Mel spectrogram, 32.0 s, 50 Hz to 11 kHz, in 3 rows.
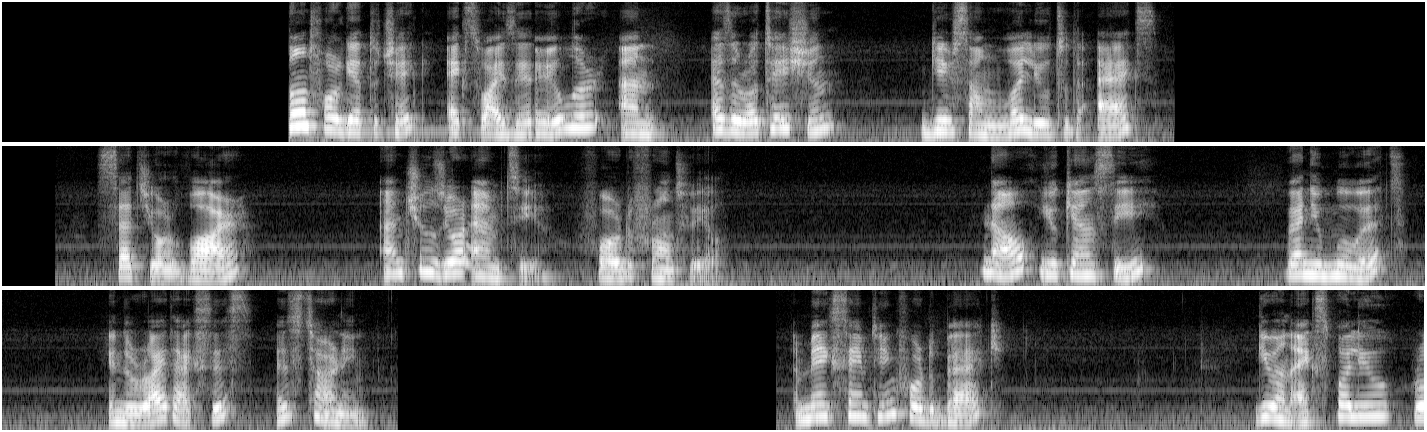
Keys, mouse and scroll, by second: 0.2 click, 0.4 shift+middle click, 0.8 n, 1.0 middle click, 1.8 click, 3.4 click, 7.0-10.4 drag, 11.0-16.9 right drag, 17.6 click, 18.8 g, 20.5 g, 24.0 shift+middle click, 24.6 g, 26.0 shift+middle click, 26.3 click, 26.6 shift+middle click, 28.3-31.3 drag.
